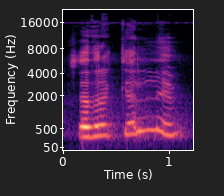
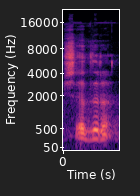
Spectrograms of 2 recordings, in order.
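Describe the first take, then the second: First: Higher and louder, laughing it out; laughing exclaim. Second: Said in the usual way. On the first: Real, not acted. Vlogger cracking up at viewers, laughing loudly. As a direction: burst out laughing at your own tiredness.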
